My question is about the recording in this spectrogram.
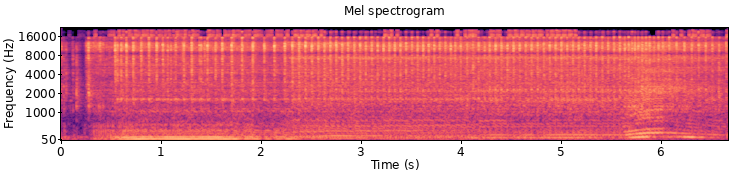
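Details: Shindaiwa M242 two-stroke after replacing fuel lines and fuel line gasket, primed and started on choke: catches, settles into even buzzing idle, blips up and drops back cleanly; normal running.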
